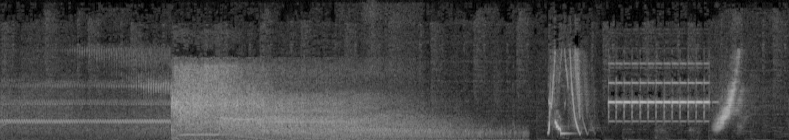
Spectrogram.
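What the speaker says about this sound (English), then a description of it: "I will have Malefic Red-Eyes Black Dragon attack you directly" Yu-Gi-Oh Duels of the Cyber Realm game effect for Malefic Red-Eyes Black Dragon's direct attack: a steady tone, then a loud roaring blast of noise for several seconds, followed by quick sweeping zaps and chimes.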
